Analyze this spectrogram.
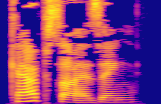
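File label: "capsizing", English, British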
